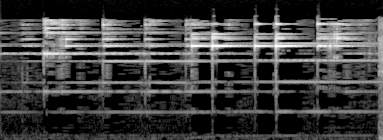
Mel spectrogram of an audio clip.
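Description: Metal bells in a bell garden ring out in a series of bright, clear strikes, each leaving a long sustained shimmering tone that overlaps the next, with quiet gaps and no speech.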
